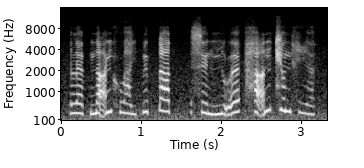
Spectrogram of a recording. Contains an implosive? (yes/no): yes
